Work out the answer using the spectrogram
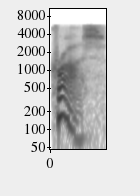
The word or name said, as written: crosse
